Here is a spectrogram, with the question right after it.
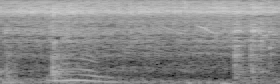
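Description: Mutton masala sizzles in the pan as it is sautéed for a mutton suthu koluppu curry, a soft steady frying hiss with a few faint stirring scrapes, fairly quiet and close.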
